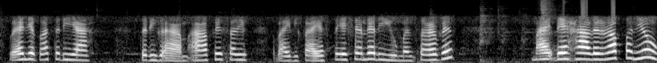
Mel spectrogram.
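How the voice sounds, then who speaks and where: The speaker uses a Guyanese accent and a moderate pace, with ordinary pitch variation and long, frequent pauses. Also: woman, high pitch for a woman. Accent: Guyanese Creole-inflected. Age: 60s. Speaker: caller. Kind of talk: radio call-in complaint. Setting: phone call.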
